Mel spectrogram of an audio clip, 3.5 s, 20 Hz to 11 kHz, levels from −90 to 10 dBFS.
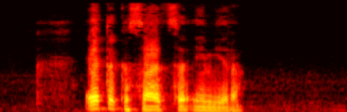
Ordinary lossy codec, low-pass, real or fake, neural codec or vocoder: MP3, 48 kbps; 9.9 kHz; fake; codec, 16 kHz in and 24 kHz out, 2.2 kbps, FireRedTTS-2 codec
